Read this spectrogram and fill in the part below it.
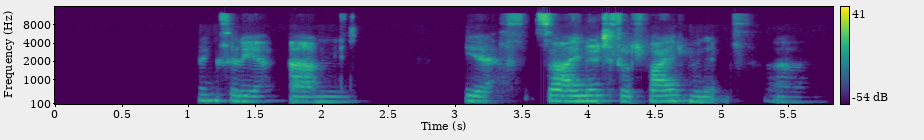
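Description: A second young woman speaks cheerfully over an online call.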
